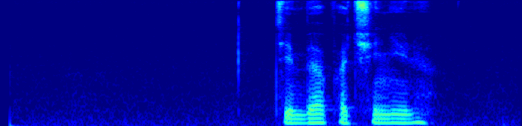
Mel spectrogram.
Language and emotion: Russian, neutral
